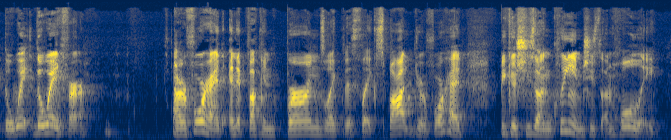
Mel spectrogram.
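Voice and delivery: ordinary talk, nothing marked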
